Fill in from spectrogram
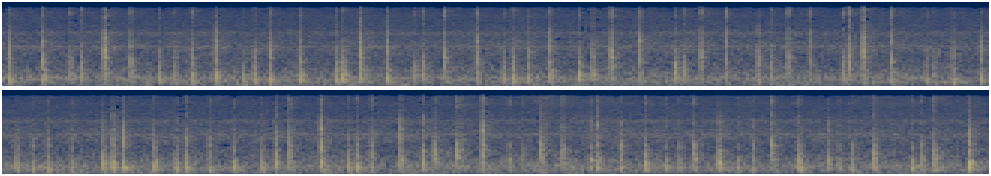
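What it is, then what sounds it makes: Cardboard box tapped with fingernails. Long painted nails tap rapidly on the flat flap of a hollow corrugated cardboard box with a cat sitting inside. The result is a dense, continuous stream of short, dry, papery clicks with a hollow mid-range body and little low end or ring.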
